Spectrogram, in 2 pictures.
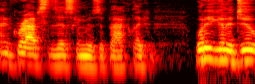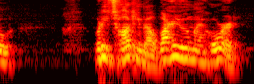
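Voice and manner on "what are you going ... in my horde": raised, pitched-up, defensive dragon voice. Voicing a dragon who finds someone in her hoard, pretty defensive. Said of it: "is pretty defensive".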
